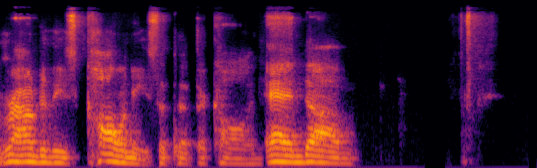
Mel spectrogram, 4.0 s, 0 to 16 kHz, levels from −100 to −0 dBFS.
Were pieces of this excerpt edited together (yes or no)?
yes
